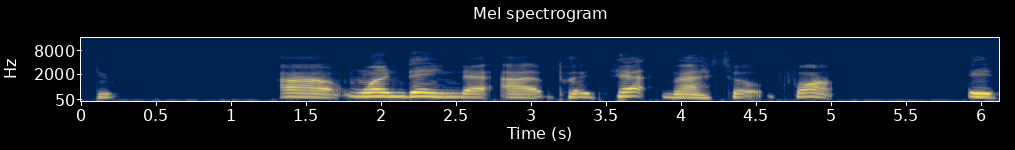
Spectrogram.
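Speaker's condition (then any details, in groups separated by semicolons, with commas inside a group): Cerebral palsy; from birth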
